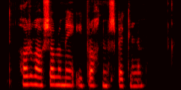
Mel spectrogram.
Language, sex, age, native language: Icelandic, female, 11, Icelandic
